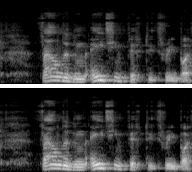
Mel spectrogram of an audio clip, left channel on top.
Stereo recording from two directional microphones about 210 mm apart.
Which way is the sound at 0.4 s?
20° right (ahead or behind).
